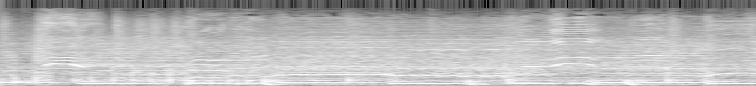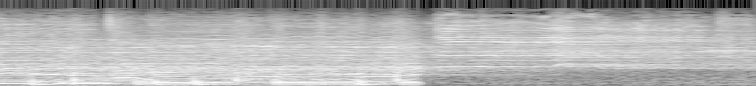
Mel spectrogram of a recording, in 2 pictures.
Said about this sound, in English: Because pretty soon, this place will be full again. Until then, cue the crowd noise.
